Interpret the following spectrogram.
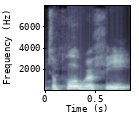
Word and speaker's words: topography: You have topography. Now, in topography, you're stressing this particular syllable. Now, let's take that. You have the last syllable, that's PHY, and you have the second to the last syllable, and here is the third to the last syllable, PO.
